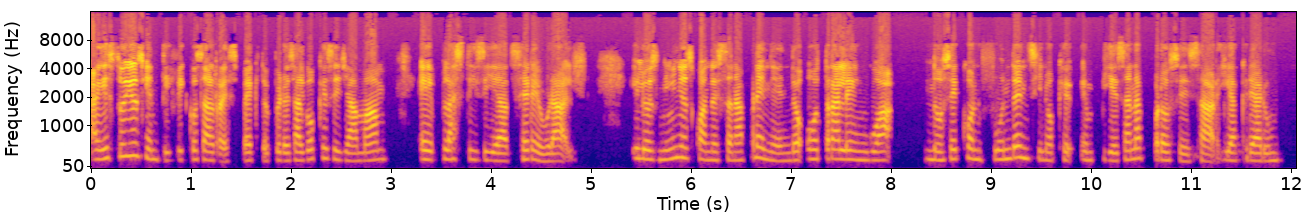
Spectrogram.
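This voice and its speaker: A woman's voice: medium pitch, dry recording. Thoughtful woman educator, dry close sound. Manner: thoughtful, explanatory, with fillers and restarts. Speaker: early childhood educator. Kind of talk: conversational interview answers. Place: childcare centre.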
